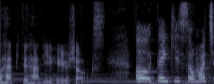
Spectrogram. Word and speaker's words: Sjokz: I'm so happy to have you here, Sjokz. Oh, thank you so much, and really good pronunciation on my name, by the way.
